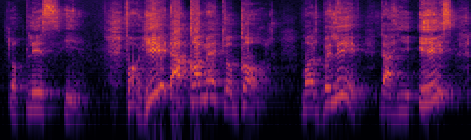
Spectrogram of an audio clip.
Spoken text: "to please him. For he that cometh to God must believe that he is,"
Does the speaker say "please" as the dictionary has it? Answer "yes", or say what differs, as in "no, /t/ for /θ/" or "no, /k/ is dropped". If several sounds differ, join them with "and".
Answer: no, /s/ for /z/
